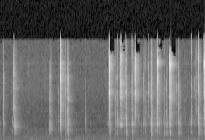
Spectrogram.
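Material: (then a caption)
Plastic. Moderate fingertip typing on a full-size backlit pink mechanical keyboard with round plastic typewriter-style keycaps. Its quick, bright clicks rise and fall in irregular bursts, each snapping off almost instantly over a faint low hum.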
